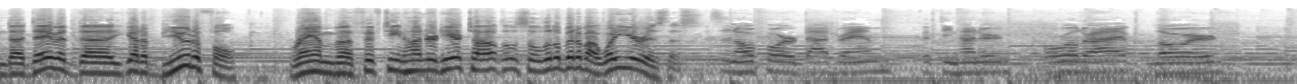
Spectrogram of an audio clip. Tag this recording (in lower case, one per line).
music
speech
